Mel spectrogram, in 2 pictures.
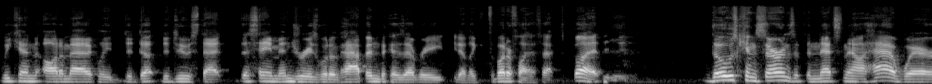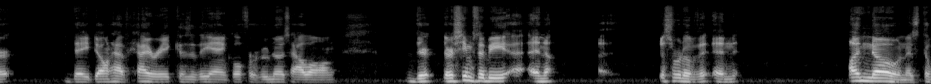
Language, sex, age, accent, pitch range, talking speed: English, male, 20-39, American, 120-155 Hz, 175 wpm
